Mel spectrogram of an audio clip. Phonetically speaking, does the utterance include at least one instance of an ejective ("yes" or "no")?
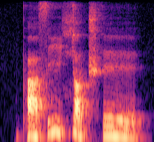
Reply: yes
